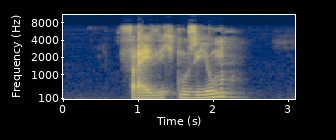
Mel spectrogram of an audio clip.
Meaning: outdoor / open-air museum
- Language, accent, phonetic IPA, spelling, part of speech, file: German, Austria, [ˈfʁaɪ̯lɪçtmuˌzeːʊm], Freilichtmuseum, noun, De-at-Freilichtmuseum.ogg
